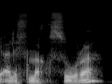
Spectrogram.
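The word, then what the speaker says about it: ألف مقصورة: either going to be alif maqsura or alif mamduda. Maqsura means limited or almost like reduced, shortened. And it sounds like an alif, but it's written like a ya.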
